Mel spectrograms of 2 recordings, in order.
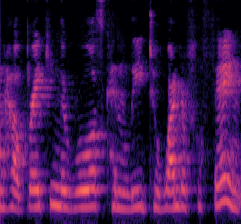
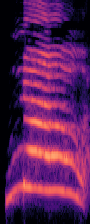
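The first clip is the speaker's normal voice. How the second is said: much higher and louder, a full yell; desperate shout; 12 semitones higher, 12 dB louder than usual. A narrator's reading. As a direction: scream it as the house lifts. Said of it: "I shout".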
